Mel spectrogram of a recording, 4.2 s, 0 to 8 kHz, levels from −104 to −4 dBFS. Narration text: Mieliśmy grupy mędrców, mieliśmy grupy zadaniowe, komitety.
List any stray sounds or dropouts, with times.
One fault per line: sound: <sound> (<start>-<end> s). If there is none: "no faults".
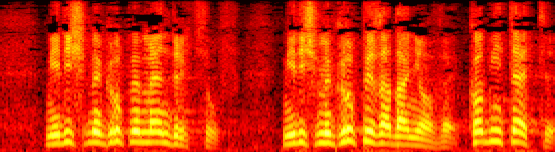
no faults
